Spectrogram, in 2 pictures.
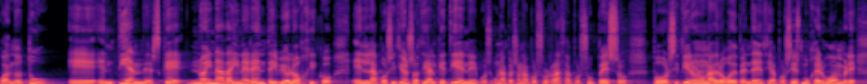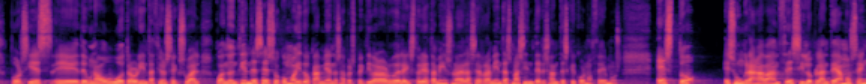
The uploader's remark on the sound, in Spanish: Dataforumjusticia 2023 que se celebró en la Laboral de Gijón. Este episodio se ha grabado en directo en el espacio Ágora.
